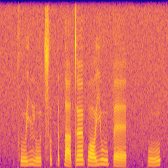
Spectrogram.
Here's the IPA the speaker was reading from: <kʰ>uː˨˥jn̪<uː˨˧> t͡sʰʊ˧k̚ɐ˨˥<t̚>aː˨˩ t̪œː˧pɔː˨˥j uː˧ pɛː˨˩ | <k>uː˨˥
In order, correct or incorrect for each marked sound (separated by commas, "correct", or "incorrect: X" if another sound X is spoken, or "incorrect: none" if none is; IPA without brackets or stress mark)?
correct, correct, correct, incorrect: p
